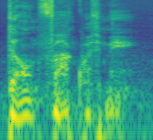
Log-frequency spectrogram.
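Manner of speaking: menacing whisper; quiet final warning in his ear; low whispered threat. Retold or imitated. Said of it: "I'd go over there and be like".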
